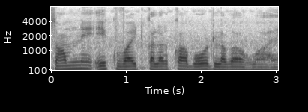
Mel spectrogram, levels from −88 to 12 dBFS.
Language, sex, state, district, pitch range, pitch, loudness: Hindi, male, Uttar Pradesh, Shamli, 125-140 Hz, 130 Hz, -16 LUFS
